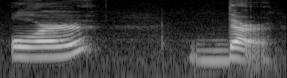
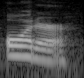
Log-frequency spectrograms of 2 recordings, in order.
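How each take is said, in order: First: The syllables are said separately and carefully. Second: The syllables are blended together quickly. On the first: "R sempre é o R da porta, então a gente fala order" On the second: "no dia a dia a gente vai falar isso meio junto"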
